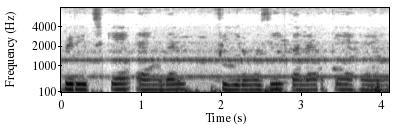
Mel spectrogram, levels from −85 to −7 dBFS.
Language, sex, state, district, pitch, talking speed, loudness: Hindi, female, Maharashtra, Mumbai Suburban, 175 Hz, 100 wpm, -18 LUFS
